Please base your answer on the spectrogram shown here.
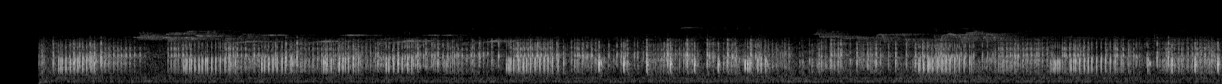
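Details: Forest green tree frogs (Moriao frog) calling at Kawaguchiko Field Center, Japan, on 2 June 2019: a dense chorus of rattling, pulsed croaks in bursts lasting about a second, overlapping continuously, with occasional higher chirps above.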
